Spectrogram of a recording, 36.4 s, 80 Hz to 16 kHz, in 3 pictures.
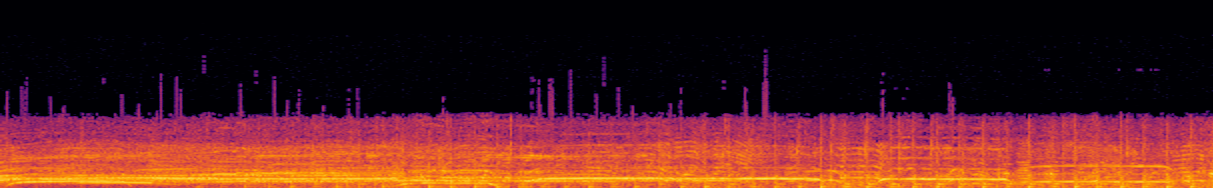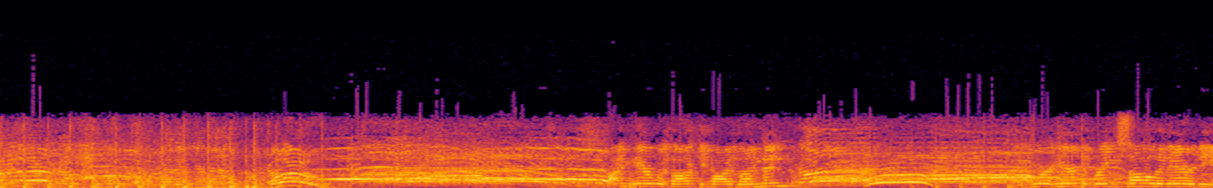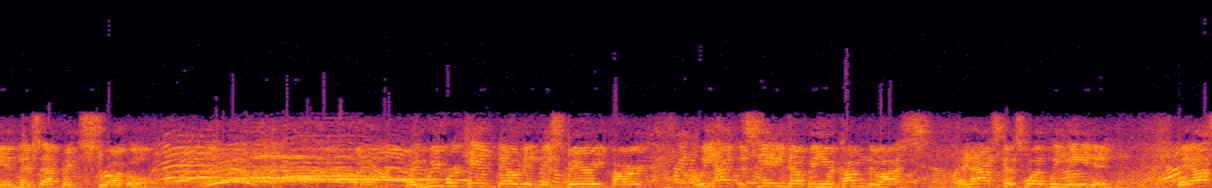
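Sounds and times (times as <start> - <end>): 
big crowd in a park cheering and whooping: 0.0 - 14.0, 14.8 - 18.4, 20.1 - 23.8, 25.8 - 30.0, 35.7 - 36.3
speech: 19.1 - 20.4, 23.2 - 25.9, 28.3 - 36.3.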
